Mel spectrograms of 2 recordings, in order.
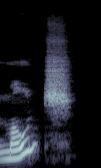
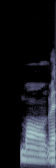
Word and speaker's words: Moench: I never know how to say his name. Monch? M-O-E-N-C-H. Monch. – Mench, maybe. – Minch? Monch? Whatever.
